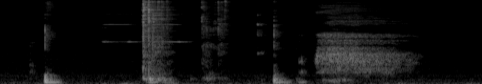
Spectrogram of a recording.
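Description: Clicks and knocks of a partly opened smartphone and metal tweezers being handled. The loudest comes about a second and a half in and rings briefly. About three seconds in there is a short scraping rub lasting about a second.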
